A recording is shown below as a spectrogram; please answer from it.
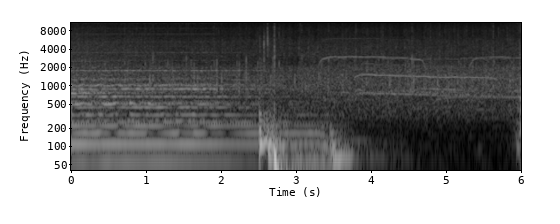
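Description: Live band holding the song's final chord, ended by a sharp closing hit about two and a half seconds in, then audience applause.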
